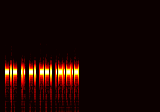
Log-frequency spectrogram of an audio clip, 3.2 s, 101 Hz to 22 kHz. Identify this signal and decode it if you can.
Morse code, heard as a keyed tone, about 48 wpm, 700 Hz. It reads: KING.
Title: Sentences from Top 1000 Words - Review Part 6 - 45wpm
